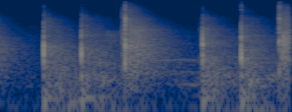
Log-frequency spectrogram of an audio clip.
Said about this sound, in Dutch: En stamp, stamp, klap. Stamp, stamp.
